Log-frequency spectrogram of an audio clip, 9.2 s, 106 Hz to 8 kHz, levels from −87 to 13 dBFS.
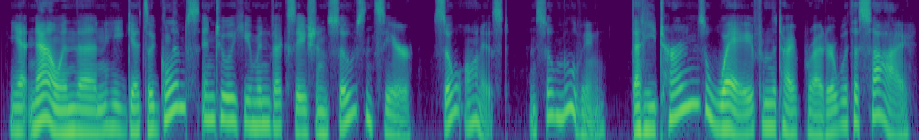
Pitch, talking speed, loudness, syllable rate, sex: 170 Hz, 190 wpm, -19 LUFS, 5.0 syllables/s, female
